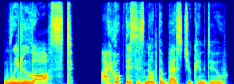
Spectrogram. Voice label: Lose, Voiceovers; Project Argo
